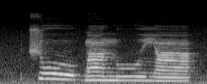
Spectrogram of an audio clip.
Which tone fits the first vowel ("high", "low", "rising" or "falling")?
falling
